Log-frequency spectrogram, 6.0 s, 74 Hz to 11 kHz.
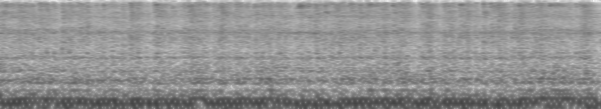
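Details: Procharged LS V8 with 12-1 crank trigger, running after start troubles were fixed; deep, even idle with smooth steady beat, no misses, knocks or surging; normal idle.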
